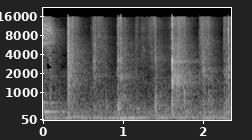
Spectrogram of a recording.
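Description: Tarot cards being handled as cards are drawn from the deck: a series of light taps and clicks of card against card and table.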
